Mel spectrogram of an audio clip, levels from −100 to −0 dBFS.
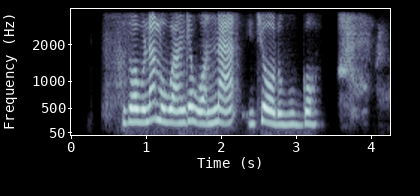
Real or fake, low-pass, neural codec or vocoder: fake; 3.6 kHz; codec, 16 kHz, 1 kbps, X-Codec, WavLM features, trained on Multilingual LibriSpeech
